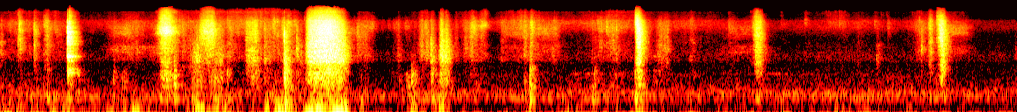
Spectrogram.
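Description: Things knock and clatter close by.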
